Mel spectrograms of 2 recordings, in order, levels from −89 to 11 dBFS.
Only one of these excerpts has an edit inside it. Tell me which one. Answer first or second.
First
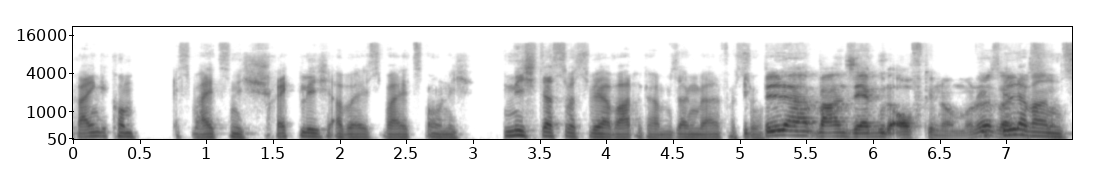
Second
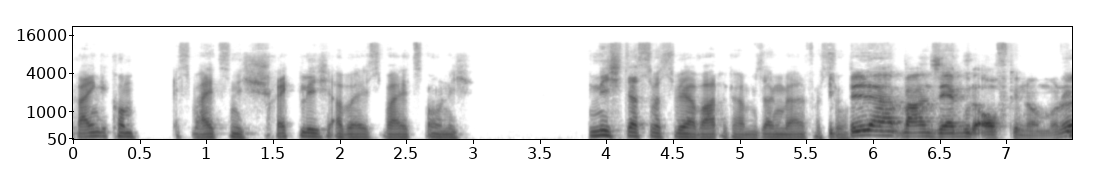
first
